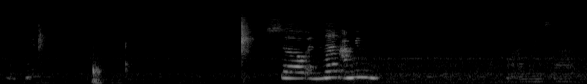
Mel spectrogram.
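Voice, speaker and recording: A soft-spoken woman at a fairly slow pace, with long, frequent pauses. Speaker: coloring artist. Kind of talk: tutorial. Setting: live stream. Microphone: too quiet.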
